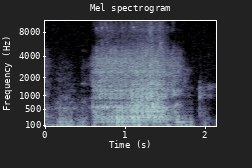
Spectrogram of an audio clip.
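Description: A sewing machine stitches the shoulder seams of a ladies' coat in one steady run of just over a second, close and moderately loud, starting and stopping cleanly.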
